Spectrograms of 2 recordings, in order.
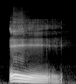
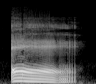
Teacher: the sound is really open, and normally your mouth should be opened a little bit more than with the accent aigu as well. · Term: accent grave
